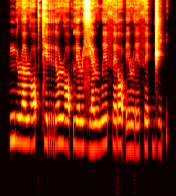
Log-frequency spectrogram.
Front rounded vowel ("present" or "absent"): present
